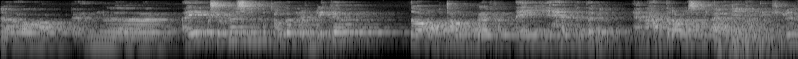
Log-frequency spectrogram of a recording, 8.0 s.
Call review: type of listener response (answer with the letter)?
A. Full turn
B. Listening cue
B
